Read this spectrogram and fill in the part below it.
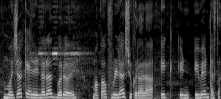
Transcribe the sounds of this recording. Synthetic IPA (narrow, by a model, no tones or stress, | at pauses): m̤əd͡ʑjakɛliɳəɾat̪ʋəɾəjm̤akafuɭjaɕukɾaɾaekiʋeɳʈasa̰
